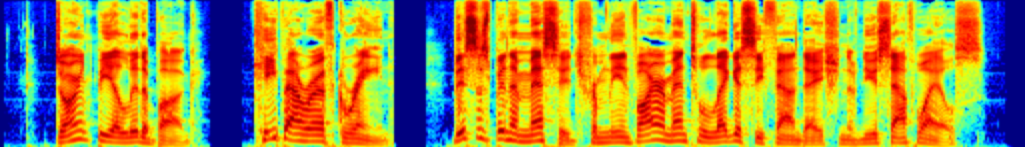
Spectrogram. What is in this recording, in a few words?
Anti Litter Sponsor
